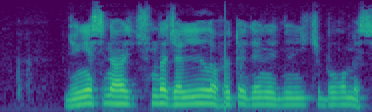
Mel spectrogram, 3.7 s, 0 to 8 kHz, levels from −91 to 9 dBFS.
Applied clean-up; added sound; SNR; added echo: none; none; none; none.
